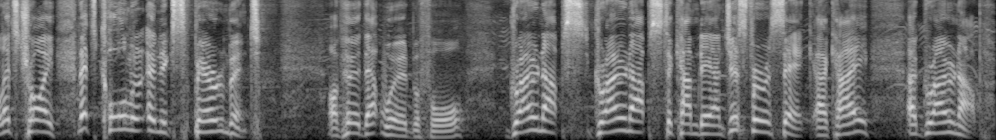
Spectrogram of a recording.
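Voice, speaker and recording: An Australian man acting as MC at an outdoor event, handing out prizes with playful, teasing crowd banter. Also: high-pitched.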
